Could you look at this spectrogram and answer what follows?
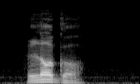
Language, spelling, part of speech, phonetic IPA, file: Polish, logo, noun, [ˈlɔɡɔ], Pl-logo.ogg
